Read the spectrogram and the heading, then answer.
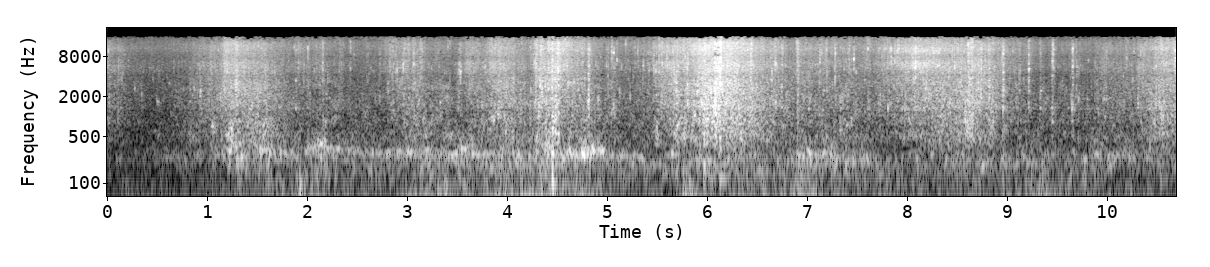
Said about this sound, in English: Folding, unfolding, waves as the wind shifts and the waters rise. Pulse, the plaint of oyster catchers, lapping of the loch, wind in the reeds.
